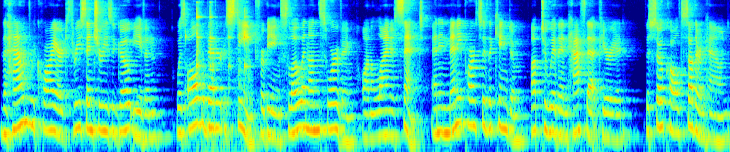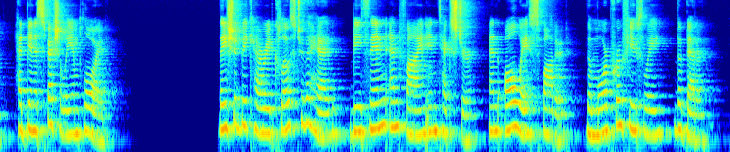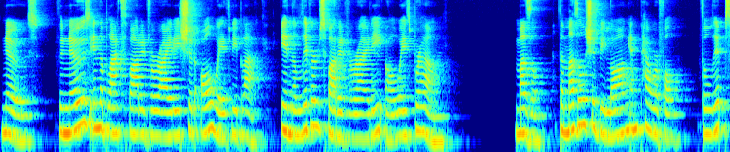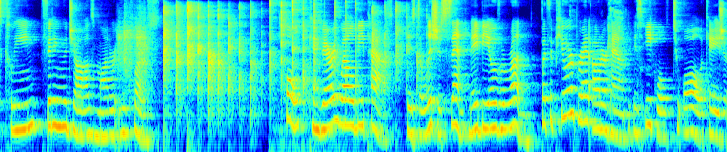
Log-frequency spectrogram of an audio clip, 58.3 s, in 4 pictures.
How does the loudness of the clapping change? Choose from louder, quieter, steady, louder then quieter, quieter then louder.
quieter.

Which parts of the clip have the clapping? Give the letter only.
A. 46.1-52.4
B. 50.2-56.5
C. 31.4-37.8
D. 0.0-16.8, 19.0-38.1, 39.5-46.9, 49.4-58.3
A.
